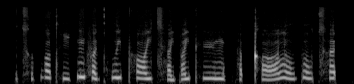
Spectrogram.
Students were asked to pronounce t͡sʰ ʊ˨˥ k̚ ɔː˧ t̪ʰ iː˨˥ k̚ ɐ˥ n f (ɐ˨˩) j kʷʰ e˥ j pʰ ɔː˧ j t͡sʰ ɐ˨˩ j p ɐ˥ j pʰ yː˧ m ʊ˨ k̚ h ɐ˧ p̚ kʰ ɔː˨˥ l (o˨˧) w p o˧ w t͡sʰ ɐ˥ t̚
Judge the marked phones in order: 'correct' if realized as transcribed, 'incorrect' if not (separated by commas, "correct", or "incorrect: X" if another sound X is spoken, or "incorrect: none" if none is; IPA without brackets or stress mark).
correct, incorrect: o˨˥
